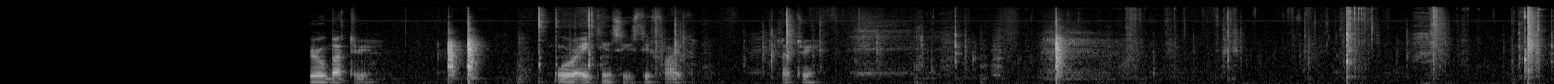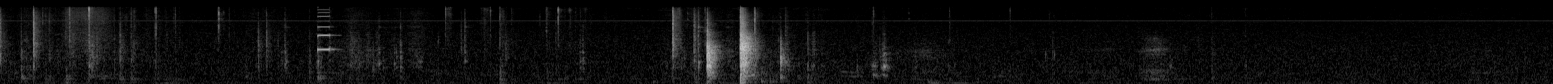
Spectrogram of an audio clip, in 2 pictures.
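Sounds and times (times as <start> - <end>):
short electronic beep: 18.7 - 19.0.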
